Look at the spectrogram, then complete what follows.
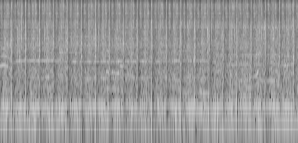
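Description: Single-cylinder engine of an early Torpedo veteran motorcycle running at idle, an even, rapid beat of firing strokes.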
